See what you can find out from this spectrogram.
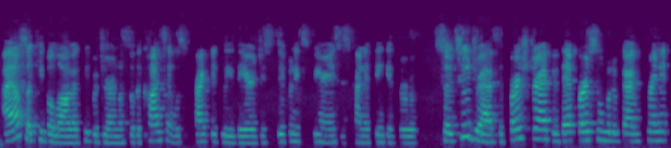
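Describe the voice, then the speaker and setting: A woman in her thirties talks openly as a guest author, circling back and restarting her thoughts as she goes. Her voice is bright and forward. It reaches us through a video call with dull, lo-fi livestream audio. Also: mid-range voice, fairly quick, hardly any pauses. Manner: candid, rambling, many restarts. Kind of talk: casual interview chat.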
